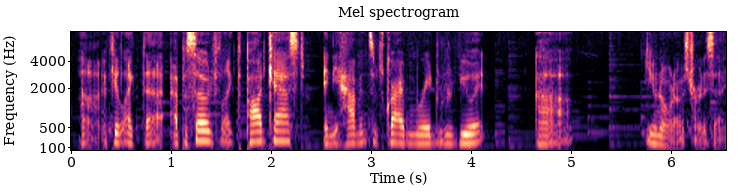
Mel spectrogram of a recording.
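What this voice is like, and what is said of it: Fast, quiet speech. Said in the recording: “I'm talking too fast ... I'm trying to be quiet”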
